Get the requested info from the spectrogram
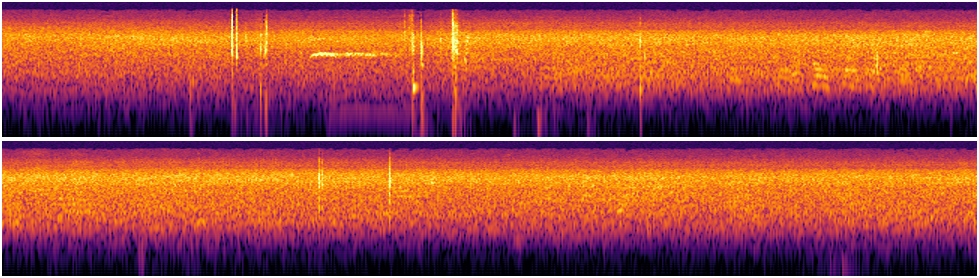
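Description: Outdoor football-pitch ambience: a steady wash of wind-like noise with faint distant shouts from players. A cluster of sharp knocks comes about one and a half to three seconds in, with a short high tone among them.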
